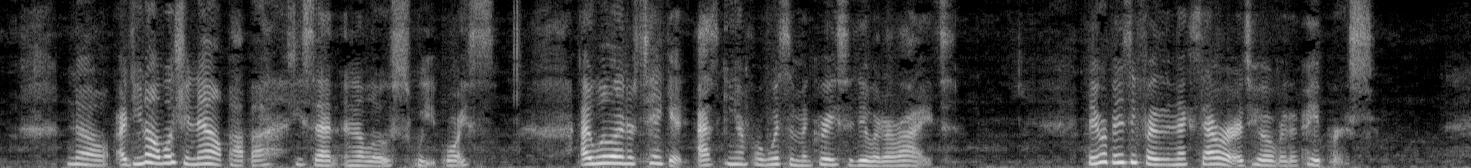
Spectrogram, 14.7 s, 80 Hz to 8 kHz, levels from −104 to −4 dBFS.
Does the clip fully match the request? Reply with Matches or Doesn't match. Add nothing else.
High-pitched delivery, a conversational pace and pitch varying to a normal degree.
Matches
